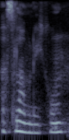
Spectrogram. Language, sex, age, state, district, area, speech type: Kashmiri, female, 30-45, Jammu and Kashmir, Shopian, urban, spontaneous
